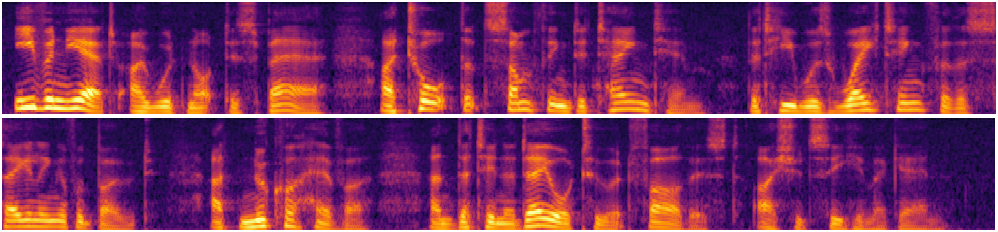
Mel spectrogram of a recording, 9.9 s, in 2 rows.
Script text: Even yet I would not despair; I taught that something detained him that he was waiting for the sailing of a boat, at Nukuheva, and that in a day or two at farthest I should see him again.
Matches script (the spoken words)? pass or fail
pass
